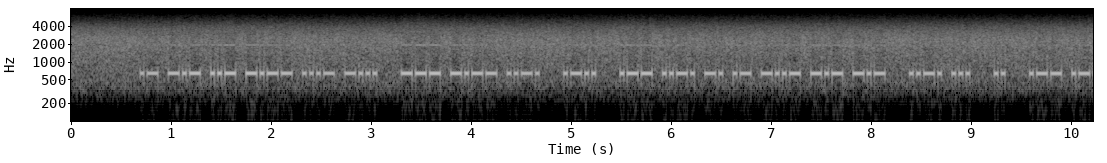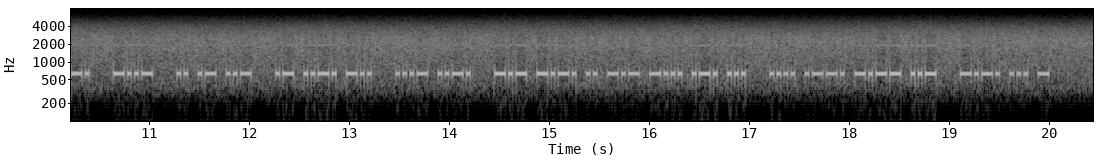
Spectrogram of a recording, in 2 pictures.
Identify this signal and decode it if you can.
Morse code, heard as a keyed tone, machine-sent, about 34 wpm, 640 Hz, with radio static. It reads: AKUYVB OYF L WFNAXKK FS I WP X IAU AFD VF KCIKBRS HPYU CST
